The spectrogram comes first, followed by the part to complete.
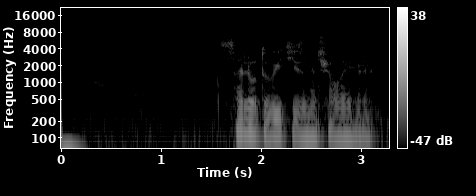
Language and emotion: Russian, neutral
